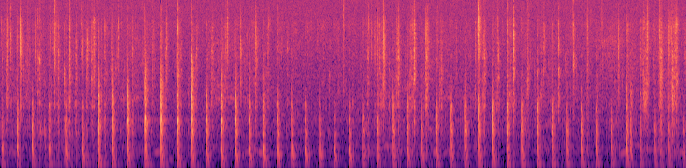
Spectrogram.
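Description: A spoon knocking and scraping against a frying pan as greens are stirred: a quick, steady clatter of about four strokes a second.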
